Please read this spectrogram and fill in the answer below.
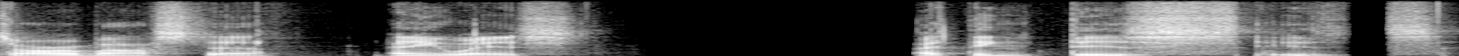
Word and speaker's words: Arabasta: This I I don't know why I pronounce her so many times as alabaster. Um it's Arabasta.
